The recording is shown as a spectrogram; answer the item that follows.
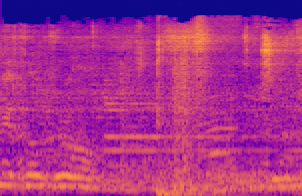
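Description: Live gospel worship music: voices singing into microphones, with backing singers. A low thump about a second in.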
